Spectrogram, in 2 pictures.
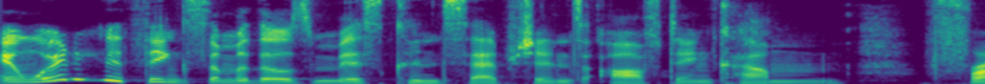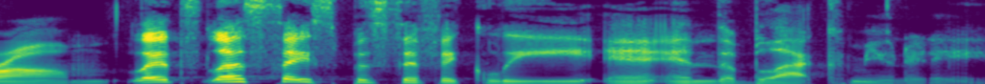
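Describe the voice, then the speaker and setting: In a very clean recording with a silent background and a dry, close sound with no echo, a woman speaks. She has an ordinary speaking voice, fairly low in pitch, with lively intonation. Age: 30s. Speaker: podcast host. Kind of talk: casual interview; scripted introduction.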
